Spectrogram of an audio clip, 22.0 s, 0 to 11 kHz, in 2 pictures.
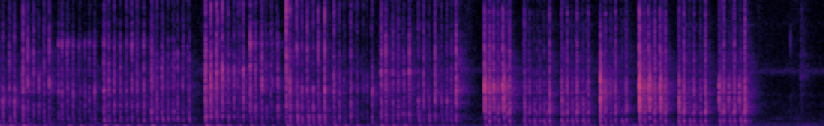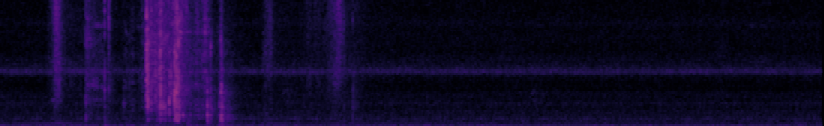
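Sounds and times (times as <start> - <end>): typing on mechanical keyboard: 0.0 - 10.2.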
